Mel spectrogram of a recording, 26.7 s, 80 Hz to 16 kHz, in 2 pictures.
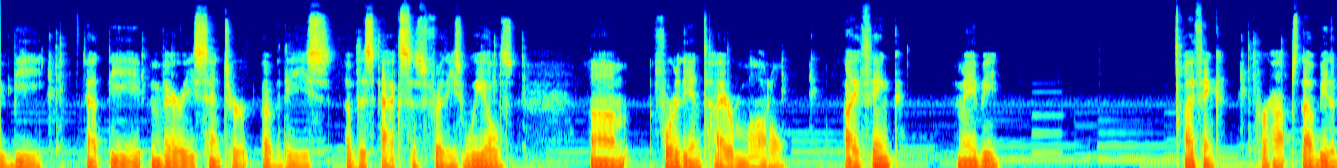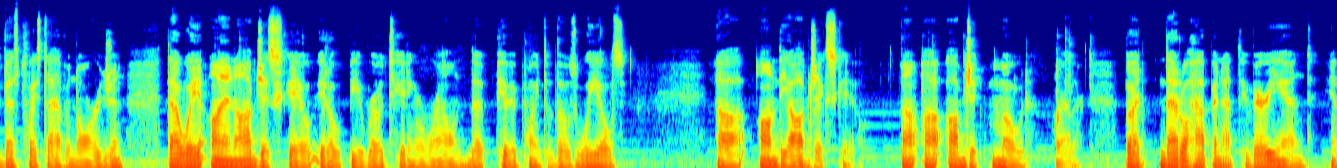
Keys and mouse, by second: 0.2 ctrl+middle click, 0.5 shift+middle click, 0.8 middle click, 1.4 shift+middle click, 4.5 ctrl+middle click, 4.8 shift+middle click, 5.2 middle click, 7.8 ctrl+middle click, 8.1 middle click, 12.2 ctrl+middle click, 12.5 shift+middle click, 12.8 middle click, 22.3 ctrl+middle click, 22.6 shift+middle click, 23.7 ctrl+middle click, 24.0 shift+middle click, 24.3 middle click.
